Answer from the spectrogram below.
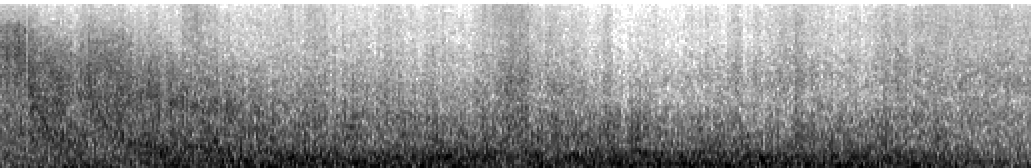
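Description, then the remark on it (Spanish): A stormy sea roars steadily at the port of Veracruz, with loud crashing waves and heavy wind buffeting throughout, a dense, unbroken wash of noise and no voices. “Mientras tanto, en el puerto de Veracruz se desataron las primeras tormentas imprevisibles.”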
